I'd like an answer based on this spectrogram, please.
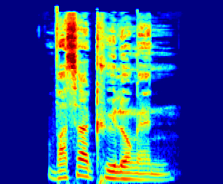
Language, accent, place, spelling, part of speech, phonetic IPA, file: German, Germany, Berlin, Wasserkühlungen, noun, [ˈvasɐˌkyːlʊŋən], De-Wasserkühlungen.ogg
- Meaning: plural of Wasserkühlung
